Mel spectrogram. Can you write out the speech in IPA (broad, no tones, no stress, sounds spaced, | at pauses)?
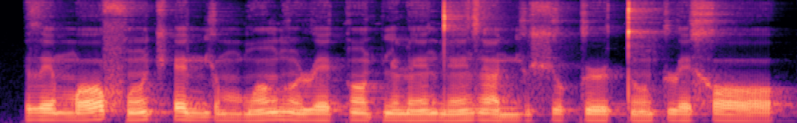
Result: ð ɛ m ɔ f õ t͡ʃʼ ɛ mʲ ɔ m b ɔ̃ ɡ õ ɹ ɛ k ɔ̃ pʲ ã ɳ ɛ̃ d̪ ɛ̃ z ã mʲ o ʃ o k ə˞ t̪ õ k ɹ ɛ x ɔ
